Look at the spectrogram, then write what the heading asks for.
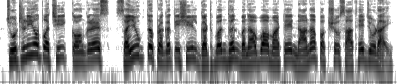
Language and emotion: Gujarati, neutral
